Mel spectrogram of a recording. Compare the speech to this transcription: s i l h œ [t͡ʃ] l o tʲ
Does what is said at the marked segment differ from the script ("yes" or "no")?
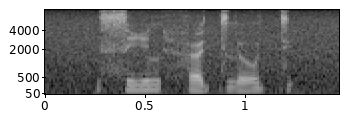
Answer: yes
